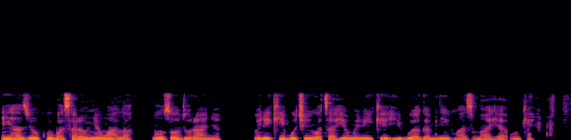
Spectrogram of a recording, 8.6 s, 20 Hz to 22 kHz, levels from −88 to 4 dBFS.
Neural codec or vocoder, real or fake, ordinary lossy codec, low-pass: none; real; none; 7.2 kHz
